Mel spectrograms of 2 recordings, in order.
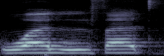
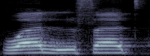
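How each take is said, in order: The two takes are said the same way.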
